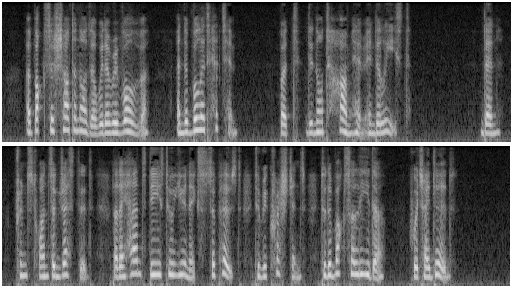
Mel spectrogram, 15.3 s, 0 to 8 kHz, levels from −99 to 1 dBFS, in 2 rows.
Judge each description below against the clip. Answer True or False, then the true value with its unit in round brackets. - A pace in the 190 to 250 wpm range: False (160 wpm)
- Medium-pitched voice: False (220 Hz)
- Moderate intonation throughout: True (3.5 semitones)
